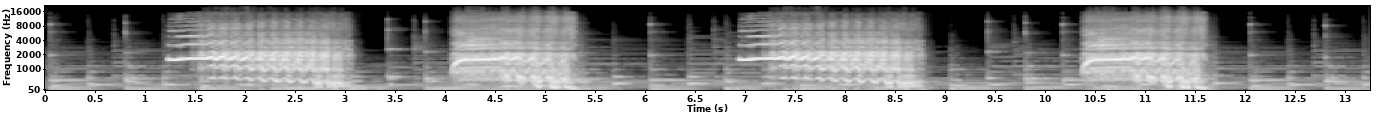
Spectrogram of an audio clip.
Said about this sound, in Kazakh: Бұл жылқы. Жылқы и-го-го-го-го, и-го-го-го-го дейді.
